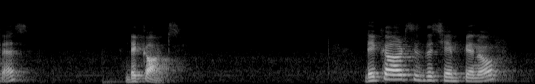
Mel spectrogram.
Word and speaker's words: Descartes: approaches Champion is deards wrote as Descartes but pronounced as deart deards is the champion of these approaches interactionism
